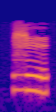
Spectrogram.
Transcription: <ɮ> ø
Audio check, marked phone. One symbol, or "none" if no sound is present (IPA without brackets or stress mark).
ɮ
